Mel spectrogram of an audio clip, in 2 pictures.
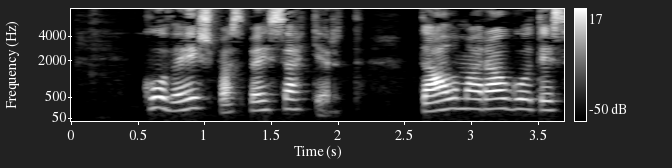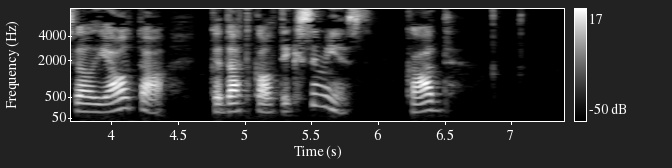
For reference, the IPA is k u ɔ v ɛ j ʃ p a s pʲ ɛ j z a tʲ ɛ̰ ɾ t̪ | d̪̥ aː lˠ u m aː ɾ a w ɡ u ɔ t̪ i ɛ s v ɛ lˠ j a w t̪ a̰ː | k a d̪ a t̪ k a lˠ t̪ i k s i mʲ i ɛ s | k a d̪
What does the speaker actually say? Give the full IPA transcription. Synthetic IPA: k u ɔ v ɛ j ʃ p a s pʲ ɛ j s a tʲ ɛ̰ ɾ t̪ | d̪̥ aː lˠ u m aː ɾ a w ɡ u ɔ t̪ i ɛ s v ɛ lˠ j a w t̪ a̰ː | k a d̪ a t̪ k a lˠ t̪ i k s i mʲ i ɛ s | k a d̪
